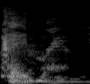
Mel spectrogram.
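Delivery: breathy, half-whispered character voice, almost a whisper. Quoting a movie line about Abraham Lincoln: Bill and Ted voice. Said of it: "in the Bill and Ted voice".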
